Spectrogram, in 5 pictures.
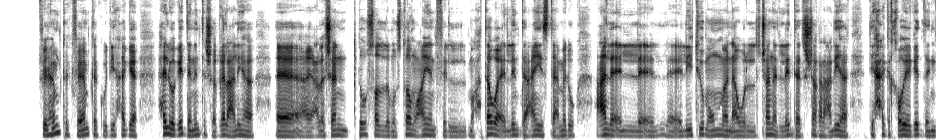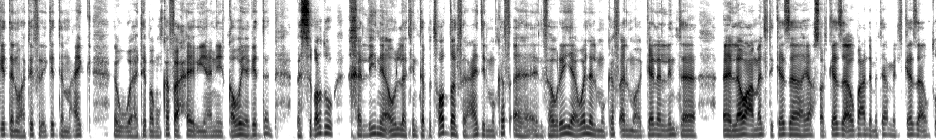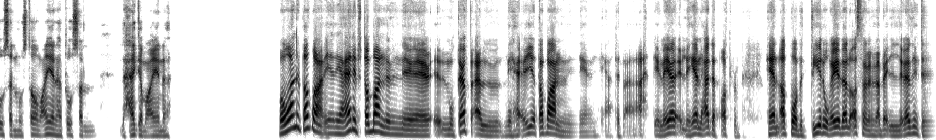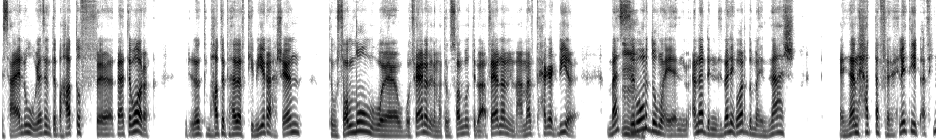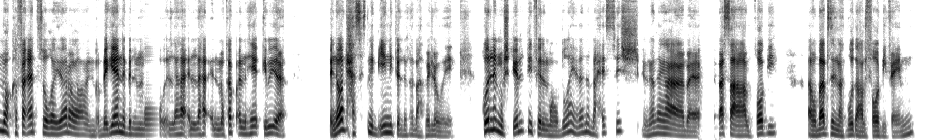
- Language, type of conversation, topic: Arabic, advice, إزاي أختار مكافآت بسيطة وفعّالة تخلّيني أكمّل على عاداتي اليومية الجديدة؟
- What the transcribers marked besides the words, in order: in English: "الchannel"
